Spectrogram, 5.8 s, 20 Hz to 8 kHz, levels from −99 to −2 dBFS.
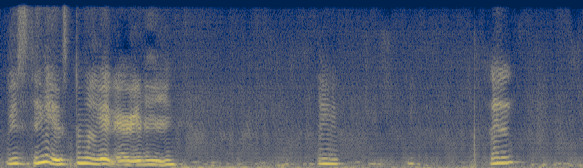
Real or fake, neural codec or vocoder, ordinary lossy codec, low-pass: fake; codec, 16 kHz, 1 kbps, FreqCodec, smaller model; none; none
